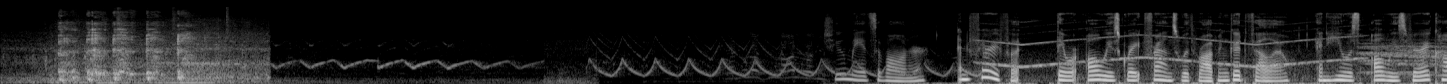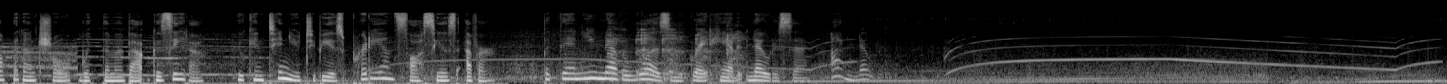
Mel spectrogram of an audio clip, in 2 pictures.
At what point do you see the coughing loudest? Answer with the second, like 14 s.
1 s.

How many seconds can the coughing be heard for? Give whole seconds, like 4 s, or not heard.
3 s.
